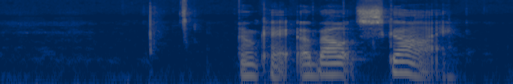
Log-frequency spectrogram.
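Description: Hands handle a sketchbook with a soft rustle of paper.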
